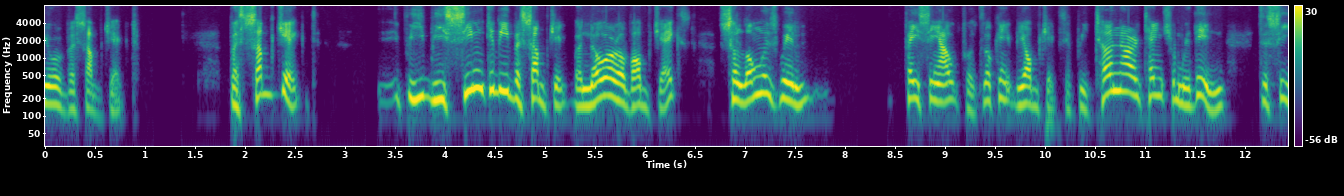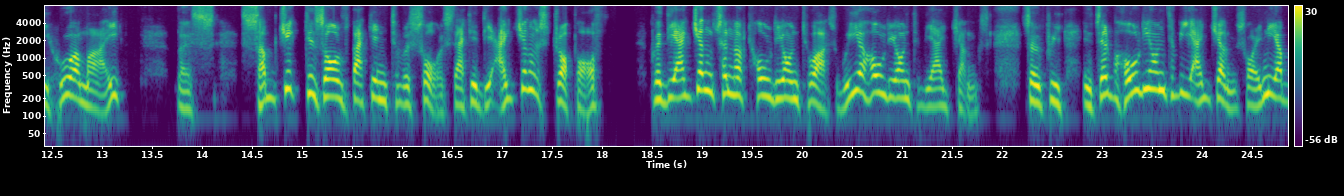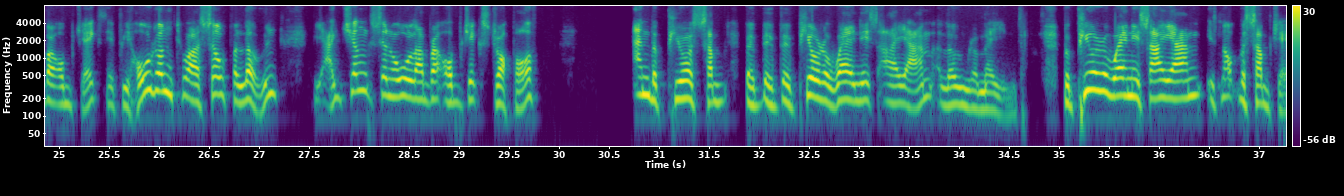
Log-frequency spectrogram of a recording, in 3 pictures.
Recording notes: In a Zoom meeting of the ‘Ramana Maharshi Foundation UK’ on 10th September 2022. This second portion of the meeting is posted here as this video.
